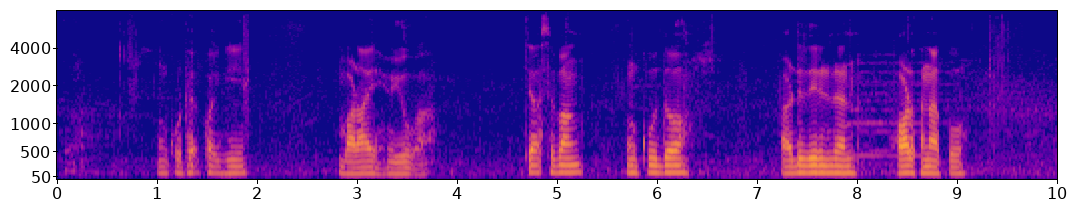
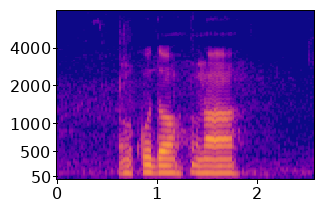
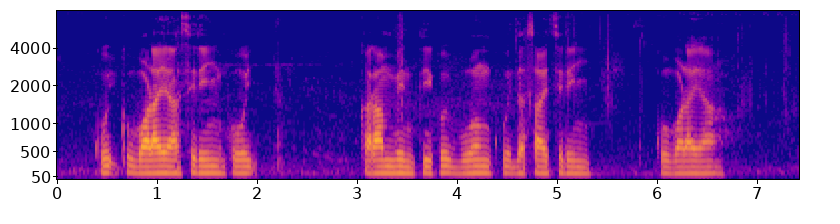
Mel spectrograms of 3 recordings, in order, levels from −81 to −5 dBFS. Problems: none marked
